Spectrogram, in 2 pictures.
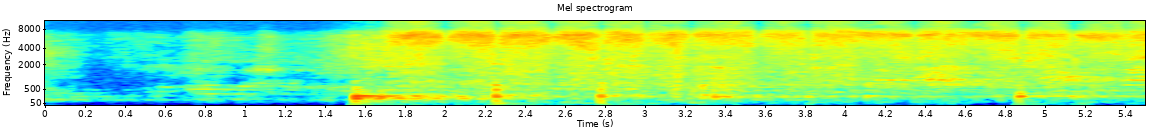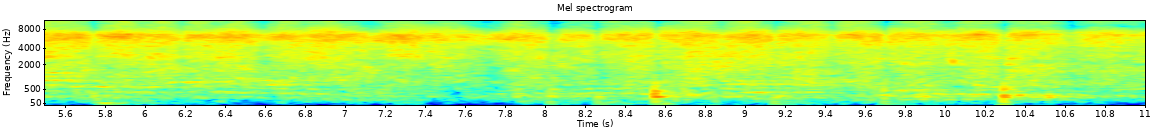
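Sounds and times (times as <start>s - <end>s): eraser rubbing on whiteboard: 1.6s - 11.0s.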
